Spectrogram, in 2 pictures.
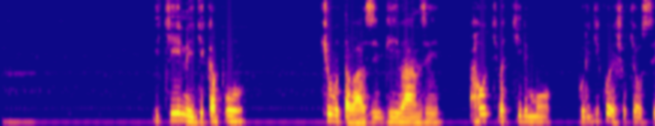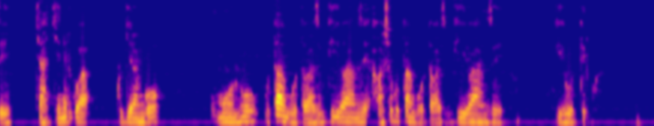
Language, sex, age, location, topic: Kinyarwanda, male, 36-49, Kigali, health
